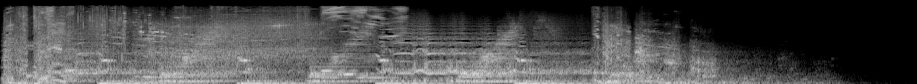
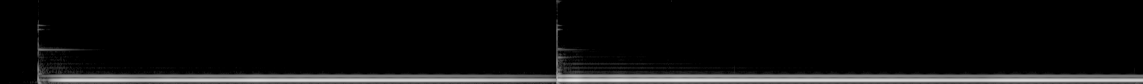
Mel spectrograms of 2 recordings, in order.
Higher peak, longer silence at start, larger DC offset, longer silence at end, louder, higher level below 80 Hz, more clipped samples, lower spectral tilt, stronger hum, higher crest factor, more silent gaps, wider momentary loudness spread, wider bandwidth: first, 0 dBFS vs -4 dBFS; second, 0 s vs 0.4 s; neither; first, 1.1 s vs 0 s; about the same, -15 LUFS vs -14 LUFS; first, -22 dBFS vs -60 dBFS; neither; second, -4 dB/octave vs -12 dB/octave; neither; about the same, 14 dB vs 10 dB; neither; first, 9 LU vs 5 LU; first, 17 kHz vs 2 kHz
